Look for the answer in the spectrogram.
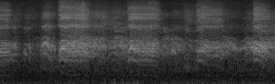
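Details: Crows outside a back door give spaced, hoarse caws, four or five drawn-out notes against a soft background rumble.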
